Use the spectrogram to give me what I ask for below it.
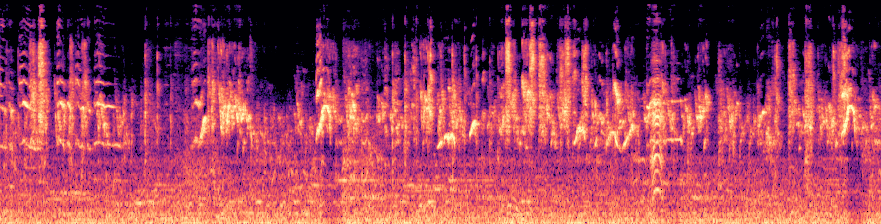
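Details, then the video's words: Morning chirping from many birds: scratchy chatter punctuated by short rising whistles and sharp squawks, steady throughout with louder bursts near the end, over low background noise. "পাখির কিচির মিচির ডাকে সকাল বেলার ঘুম ভাঙা"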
